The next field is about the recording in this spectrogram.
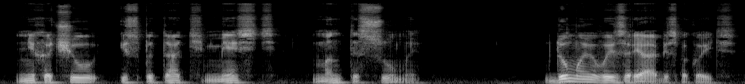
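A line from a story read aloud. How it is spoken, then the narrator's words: Gloomy whisper. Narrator (Russian): миссис Маккей угрюмо прошептала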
